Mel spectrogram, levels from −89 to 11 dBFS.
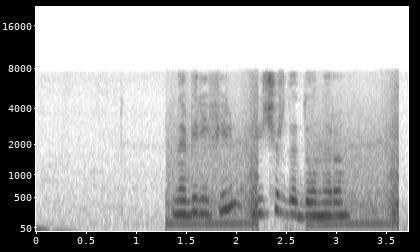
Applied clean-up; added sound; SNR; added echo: none; Engine; 5 dB; none.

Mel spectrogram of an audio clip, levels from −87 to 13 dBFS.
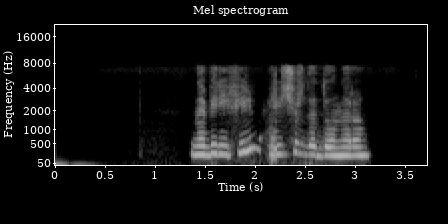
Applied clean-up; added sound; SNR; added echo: neural mask model Resemble Enhance denoiser.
